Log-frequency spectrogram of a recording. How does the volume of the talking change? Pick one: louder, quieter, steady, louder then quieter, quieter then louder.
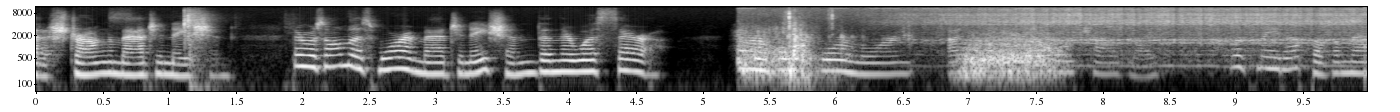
quieter.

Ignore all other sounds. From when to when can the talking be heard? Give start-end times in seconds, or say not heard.
0.0-9.9.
